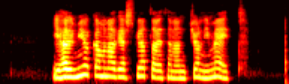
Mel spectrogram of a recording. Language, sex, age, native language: Icelandic, female, 40-49, Icelandic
